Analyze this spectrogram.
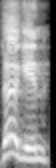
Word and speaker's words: Duggan: It's pronounced Duggan, but we call it Dugan too.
